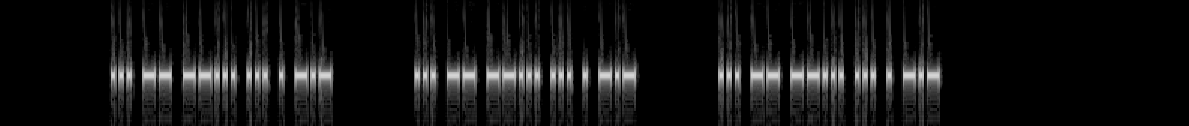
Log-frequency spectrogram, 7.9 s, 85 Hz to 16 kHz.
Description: Morse code, heard as a keyed tone, about 41 wpm, 700 Hz. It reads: SM7SEK SM7SEK SM7SEK
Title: DXCC-100 Call Signs - 6 Characters - Repeated 3x - 45wpm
